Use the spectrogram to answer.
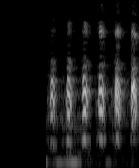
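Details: Six quick, hoarse chuck notes in about a second from a female chukar partridge calling for mating, with a faint low hum under the first notes.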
